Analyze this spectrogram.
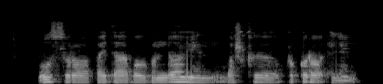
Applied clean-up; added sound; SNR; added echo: neural mask model DeepFilterNet 3.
